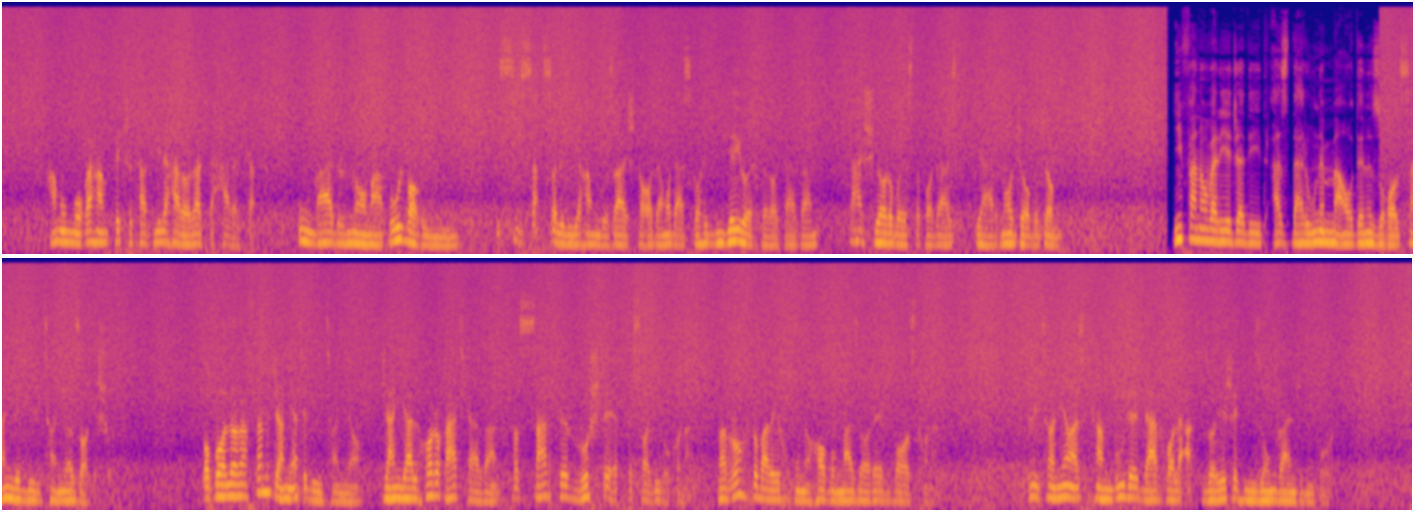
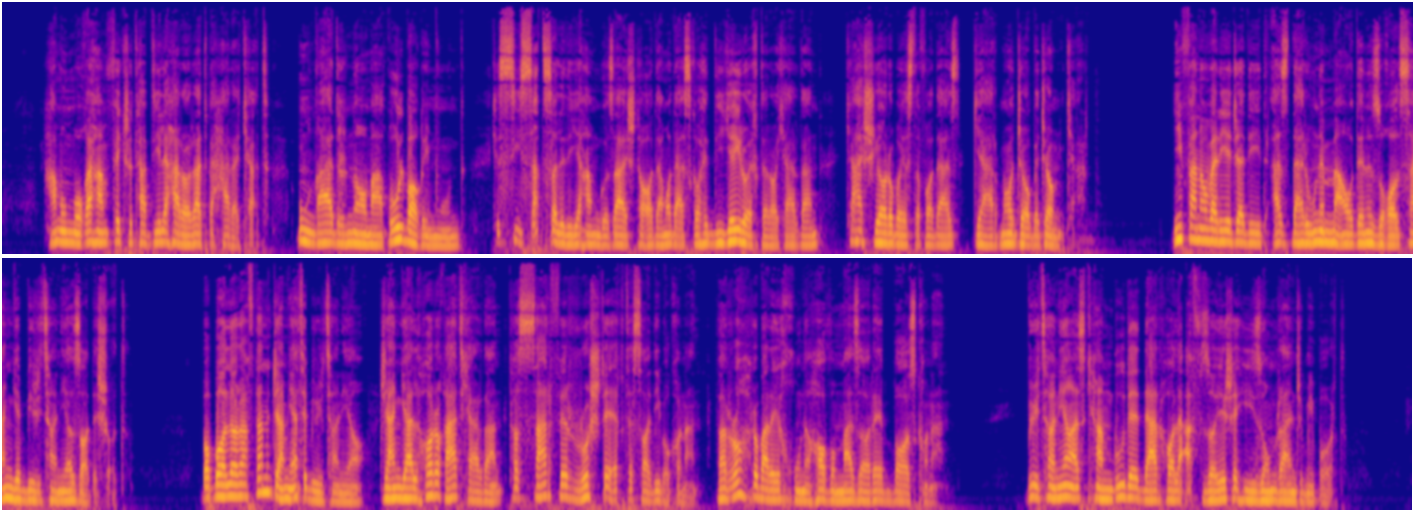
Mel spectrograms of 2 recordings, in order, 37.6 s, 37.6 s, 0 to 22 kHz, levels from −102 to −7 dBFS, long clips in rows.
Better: second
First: hiss; loud; until 16 s and from 18 s on; 1 dB below the speech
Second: none

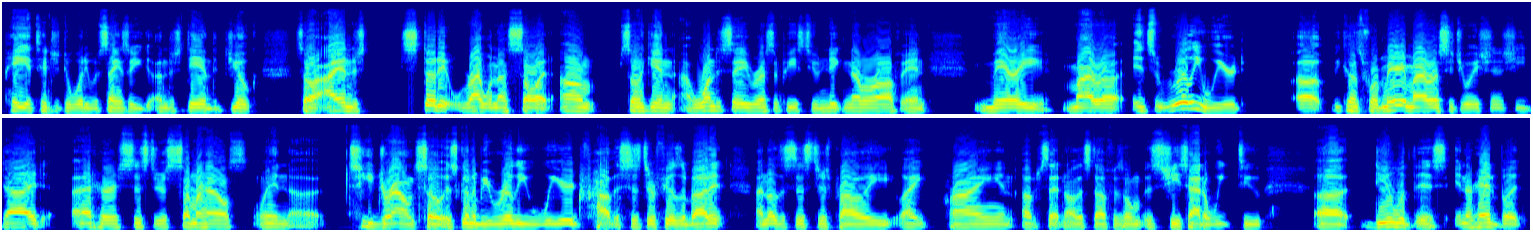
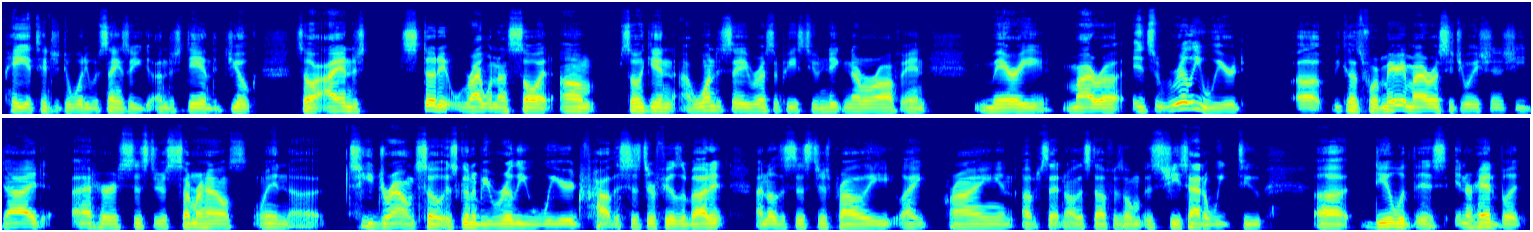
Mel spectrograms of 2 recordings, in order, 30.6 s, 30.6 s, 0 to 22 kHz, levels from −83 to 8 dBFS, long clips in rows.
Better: second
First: distortion; slight; 5% of the sound clipped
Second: none

